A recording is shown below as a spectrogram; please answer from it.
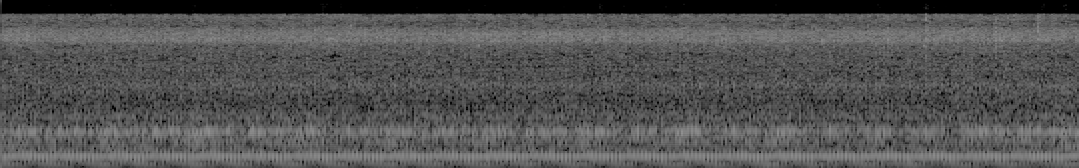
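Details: Hitachi air conditioner outdoor unit: a constant, loud droning hum with a strong steady tone and faint vibration, unchanging throughout; abnormally noisy running, cause not evident.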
